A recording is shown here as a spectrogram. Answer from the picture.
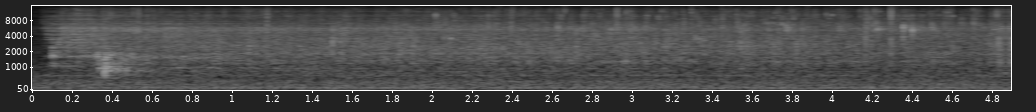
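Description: Raw chicken breast sizzling in hot avocado oil in a nonstick frying pan: the sizzle starts suddenly as the meat is laid in, then runs on as a steady hiss with fine crackles.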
